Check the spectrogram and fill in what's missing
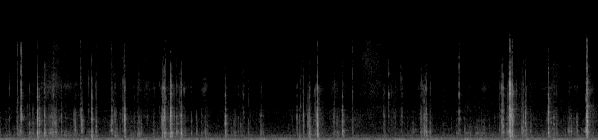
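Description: Fingertips tap steadily on the keys of a white plastic computer keyboard. Each tap is a short, bright click that dies away almost at once. A low, soft hum runs quietly underneath.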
